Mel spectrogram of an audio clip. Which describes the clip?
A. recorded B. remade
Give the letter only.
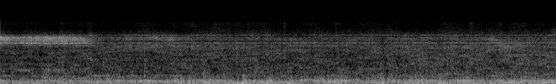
B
